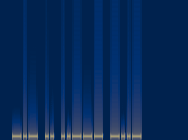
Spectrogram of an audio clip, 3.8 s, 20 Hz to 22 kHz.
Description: Morse code, heard as a keyed tone, about 22 wpm, 700 Hz. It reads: KI2X
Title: USA Call Signs - 4 Characters - Repeated 3x - 22wpm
